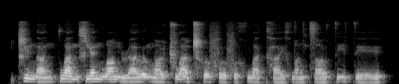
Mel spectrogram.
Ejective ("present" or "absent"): absent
